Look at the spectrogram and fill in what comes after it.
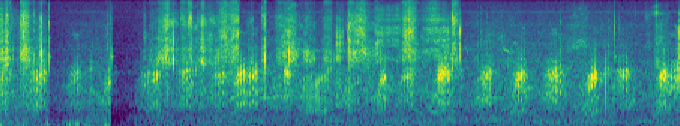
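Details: Natterjack toads singing at Plaiaundi Ecological Park: short rattling croaks repeat roughly once a second, steady and evenly spaced, over a rough background of broadband noise and low rumble.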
